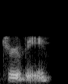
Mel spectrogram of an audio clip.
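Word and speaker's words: Droubie: The last name is Drewby. – And it's different than the way it looks. It might be pronounced, right? – Yeah. It's D as in door, R-O-U, B as in boy, I-E.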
